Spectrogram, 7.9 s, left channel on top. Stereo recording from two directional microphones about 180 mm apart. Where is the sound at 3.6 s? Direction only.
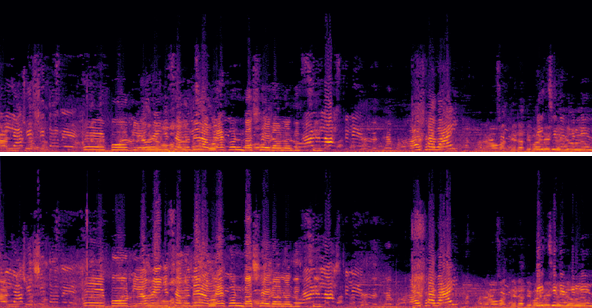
45° right (ahead or behind).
